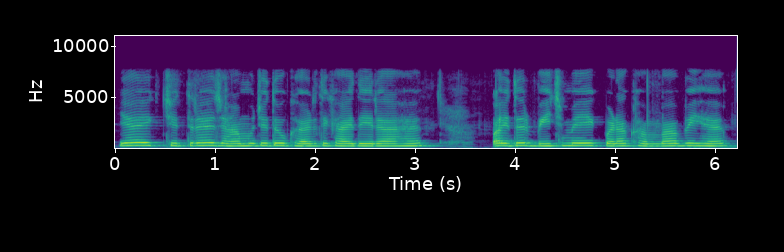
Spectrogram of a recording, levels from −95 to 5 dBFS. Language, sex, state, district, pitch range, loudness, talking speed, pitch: Hindi, female, Jharkhand, Deoghar, 230-255 Hz, -13 LUFS, 200 wpm, 240 Hz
